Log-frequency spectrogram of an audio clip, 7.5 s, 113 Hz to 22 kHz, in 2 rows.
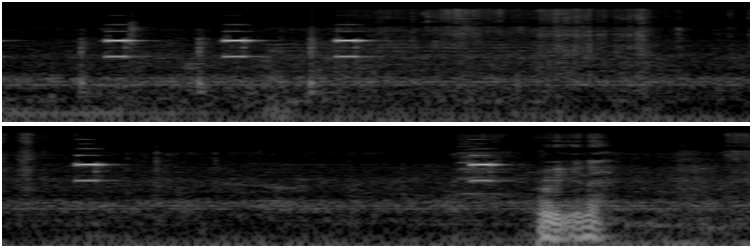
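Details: Tiger JPX-A100 rice cooker being repaired after it was plugged into the wrong voltage: short, clear high beeps from about six touch-panel presses. The display and touch panel respond normally.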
